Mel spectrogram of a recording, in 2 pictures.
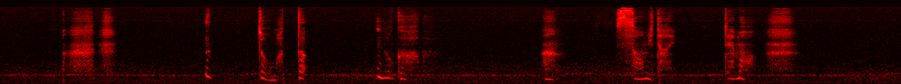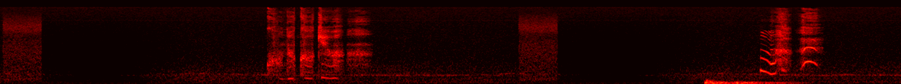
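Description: A young woman speaks softly in short phrases.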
